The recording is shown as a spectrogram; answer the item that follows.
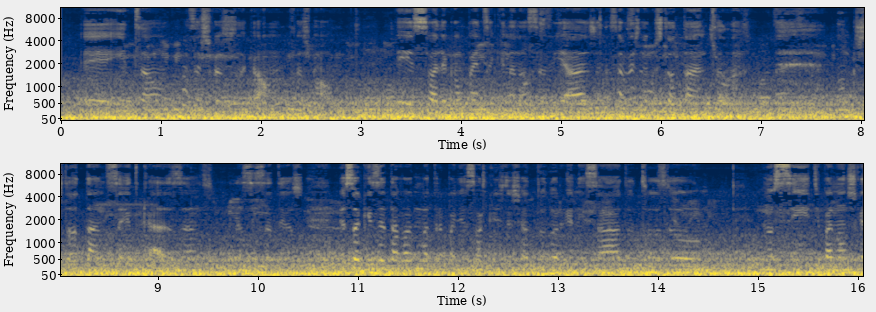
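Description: Steady low road rumble inside a car's cabin as it drives at motorway speed, with a woman talking over it throughout.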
